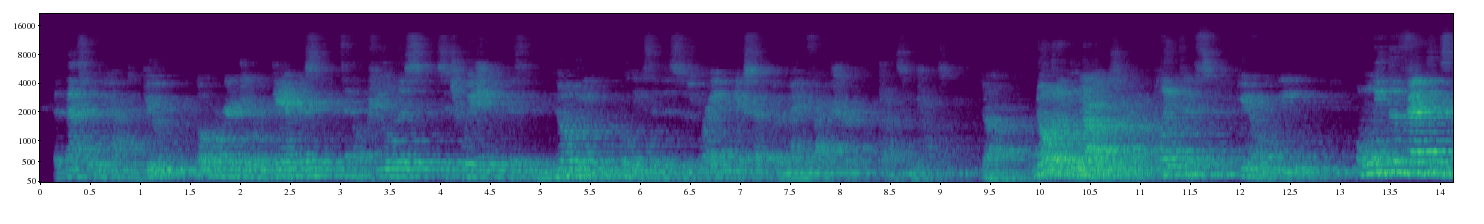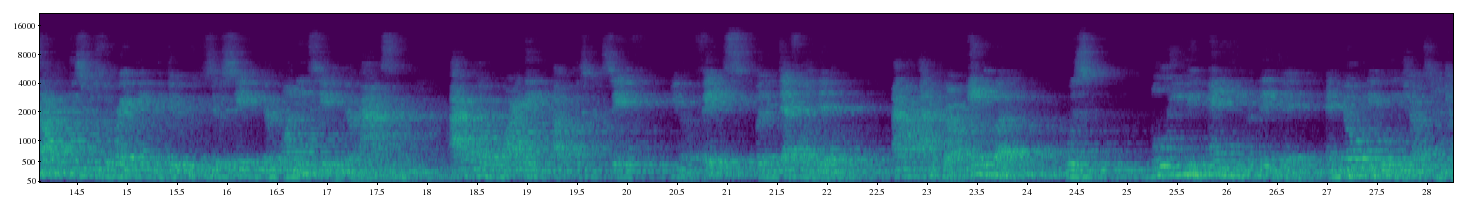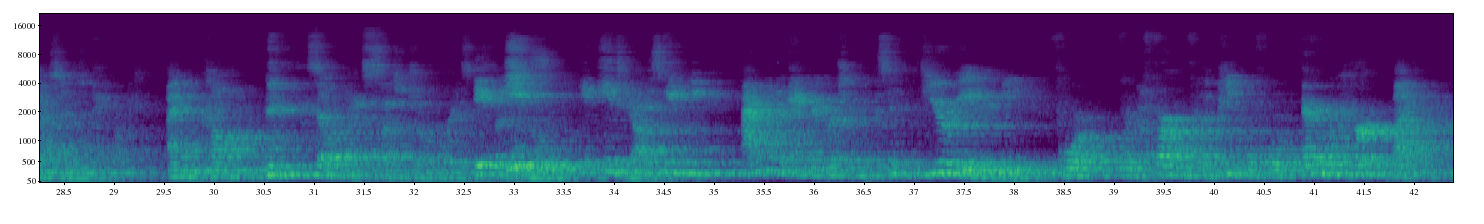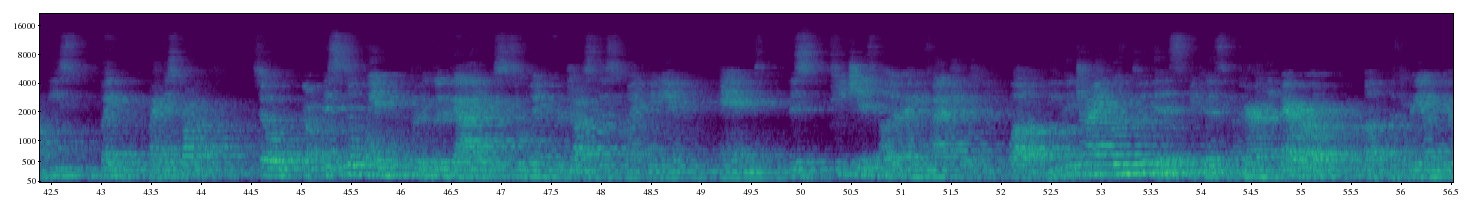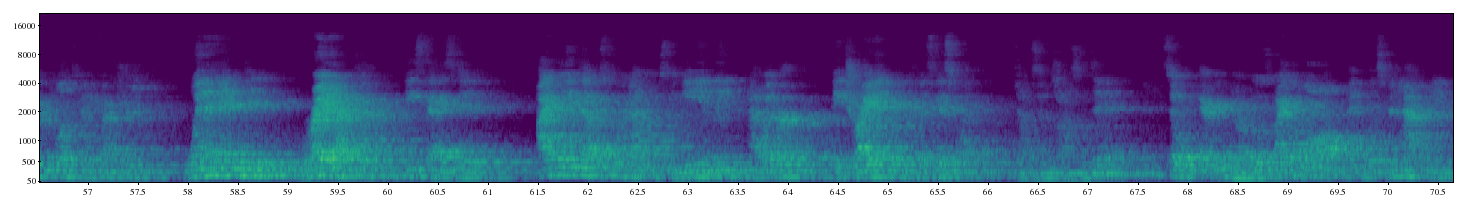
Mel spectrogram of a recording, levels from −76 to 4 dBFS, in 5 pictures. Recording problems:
room echo; strong; dies away in 2.6 s
off-mic speech; far

